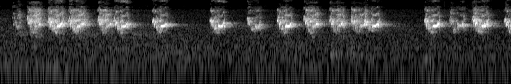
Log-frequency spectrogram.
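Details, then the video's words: Budgerigars kept as caged pets chirp in rapid runs of bright squeaky notes, three or four in quick succession, then a short pause before the next run. "My Happy Budgies | Spreading Love in the Cage"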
